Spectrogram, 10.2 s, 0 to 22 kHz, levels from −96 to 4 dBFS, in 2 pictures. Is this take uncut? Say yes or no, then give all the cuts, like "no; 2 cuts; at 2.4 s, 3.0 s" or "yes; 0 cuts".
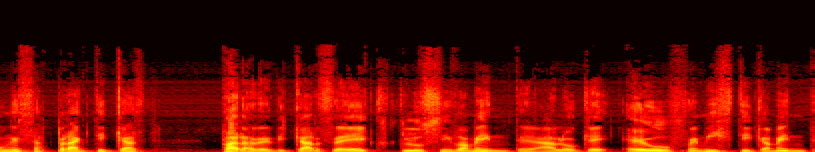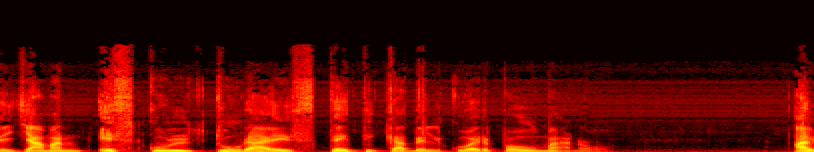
no; 1 cut; at 5.6 s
